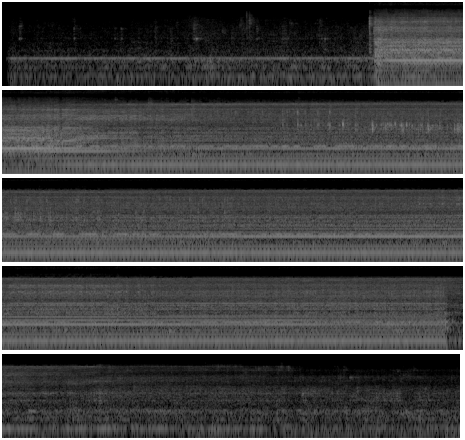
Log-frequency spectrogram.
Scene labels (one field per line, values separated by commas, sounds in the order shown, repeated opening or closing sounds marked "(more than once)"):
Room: kitchen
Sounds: coffee machine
